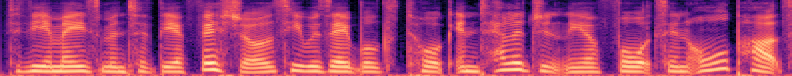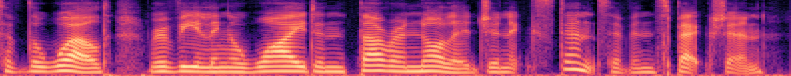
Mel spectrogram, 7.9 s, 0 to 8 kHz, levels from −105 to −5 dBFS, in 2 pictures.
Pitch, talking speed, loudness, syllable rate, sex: 190 Hz, 220 wpm, -18 LUFS, 6.5 syllables/s, female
